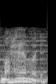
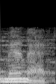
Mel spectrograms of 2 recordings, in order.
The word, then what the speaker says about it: Muhammad: say Hebrew English dictionary it is correctly pronounced as Muhammad not mammad so how we're going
